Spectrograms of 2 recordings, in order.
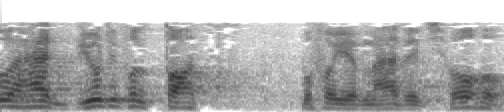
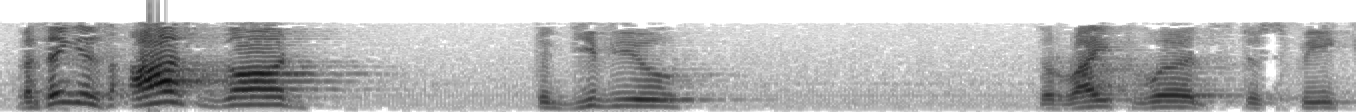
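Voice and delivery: preaching; 3 semitones higher, 9 dB louder, slower than usual. Acted. Preaching emphasis.

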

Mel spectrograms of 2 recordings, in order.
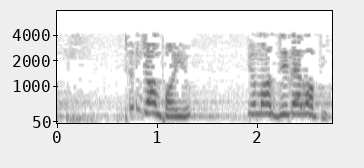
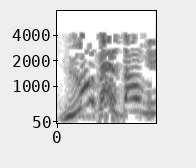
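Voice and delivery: shouted plea; 6 semitones higher, 4 dB louder than usual. Acted. Jesus voiced again, shouting.

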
